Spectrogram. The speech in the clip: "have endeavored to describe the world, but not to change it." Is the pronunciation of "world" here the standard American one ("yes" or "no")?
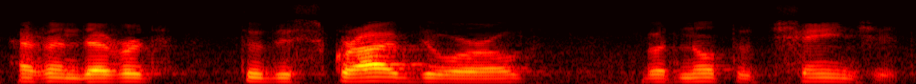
yes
